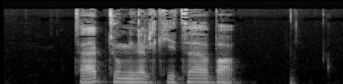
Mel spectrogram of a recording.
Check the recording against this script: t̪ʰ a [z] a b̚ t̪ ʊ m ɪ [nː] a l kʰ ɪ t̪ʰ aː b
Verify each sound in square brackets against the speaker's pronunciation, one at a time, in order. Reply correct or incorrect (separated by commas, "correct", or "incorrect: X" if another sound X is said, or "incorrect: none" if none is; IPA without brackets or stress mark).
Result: incorrect: ʕ, incorrect: n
